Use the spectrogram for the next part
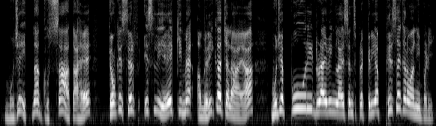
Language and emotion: Hindi, angry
